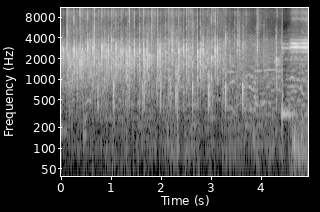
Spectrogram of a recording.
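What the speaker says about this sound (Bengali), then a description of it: "জোরে করতালি হয়ে যাক" Audience clapping at a football coaching center felicitation ceremony, a sustained patter of many hands for several seconds before fading out, fairly close.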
